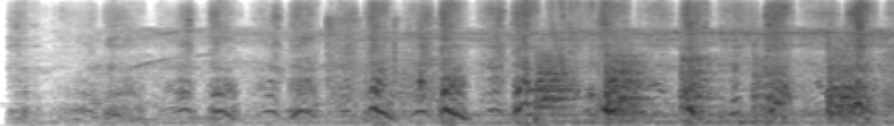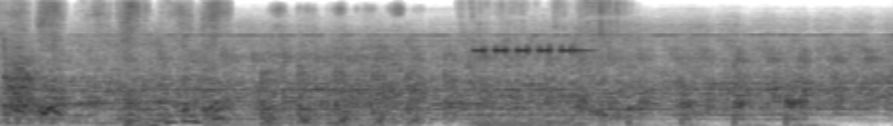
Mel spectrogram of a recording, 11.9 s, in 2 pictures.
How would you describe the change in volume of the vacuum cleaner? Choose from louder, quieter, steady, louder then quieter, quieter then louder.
louder.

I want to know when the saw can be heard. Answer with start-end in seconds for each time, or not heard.
0.1-8.8.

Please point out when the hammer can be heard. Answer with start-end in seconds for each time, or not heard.
3.5-11.6.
